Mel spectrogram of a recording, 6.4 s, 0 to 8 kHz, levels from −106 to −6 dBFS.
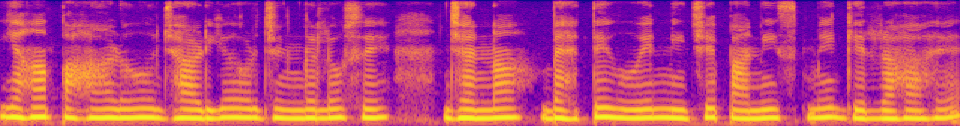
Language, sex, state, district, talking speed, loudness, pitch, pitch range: Hindi, female, Uttarakhand, Tehri Garhwal, 150 wpm, -13 LUFS, 200 Hz, 195-210 Hz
